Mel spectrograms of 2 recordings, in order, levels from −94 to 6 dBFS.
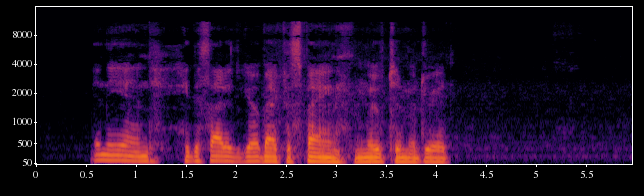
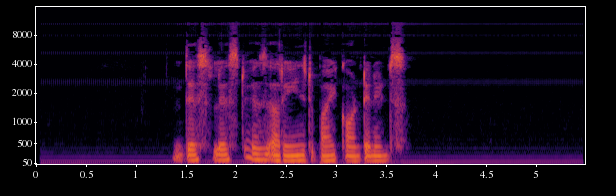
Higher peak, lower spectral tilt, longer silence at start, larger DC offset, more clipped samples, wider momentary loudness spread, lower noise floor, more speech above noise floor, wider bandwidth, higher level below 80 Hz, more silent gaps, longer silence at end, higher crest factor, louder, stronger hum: about the same, -10 dBFS vs -12 dBFS; first, -7.5 dB/octave vs -5.5 dB/octave; second, 0.55 s vs 1.35 s; neither; neither; first, 8 LU vs 4 LU; first, -79 dBFS vs -64 dBFS; first, 52 dB vs 35 dB; about the same, 11.5 kHz vs 11.5 kHz; first, -42 dBFS vs -58 dBFS; neither; about the same, 1.85 s vs 1.8 s; about the same, 20 dB vs 20 dB; about the same, -29 LUFS vs -29 LUFS; second, none vs 50 Hz at -55 dBFS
